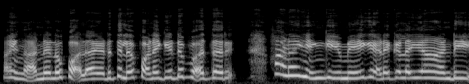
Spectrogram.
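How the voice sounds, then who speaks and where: A woman's voice: high-pitched, moderate pace, a bit bright, no room sound, clean studio sound. A woman voicing a young cartoon daughter-in-law who pleads tearfully and slyly for money. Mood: pleading. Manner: tearful pleading, repeats "aunty". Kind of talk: cartoon voice acting.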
